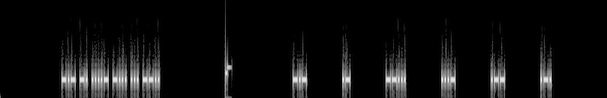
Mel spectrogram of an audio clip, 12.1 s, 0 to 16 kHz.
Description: Morse code, heard as a keyed tone, about 40 wpm, spaced as for 17 wpm, 700 Hz. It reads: KN4BSZ KA7VWR
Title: USA Call Signs - 6 Characters - 8x Character Spacing - 40wpm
